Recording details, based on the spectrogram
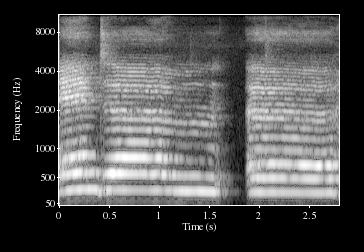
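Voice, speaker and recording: A woman's high-pitched voice with audible room echo. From Italy, Florence. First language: Italian. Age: 20s. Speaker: vlogger with chronic pain. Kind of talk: personal testimony vlog. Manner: hesitant, many fillers.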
